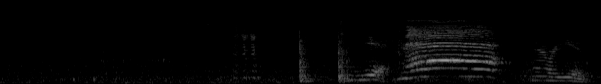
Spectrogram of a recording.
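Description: Zwartbles lambs bleating: a few short calls about three seconds in, then a loud bleat lasting about a second, followed by a shorter, wavering bleat near the end.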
